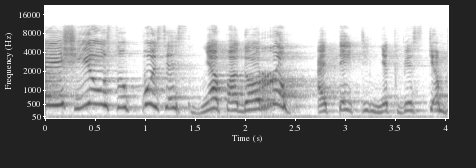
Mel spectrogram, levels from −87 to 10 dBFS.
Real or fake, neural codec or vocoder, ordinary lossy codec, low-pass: real; none; MP3, 96 kbps; 10.8 kHz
